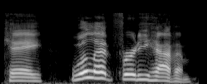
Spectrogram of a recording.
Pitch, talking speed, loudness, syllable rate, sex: 200 Hz, 175 wpm, -15 LUFS, 4.1 syllables/s, female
